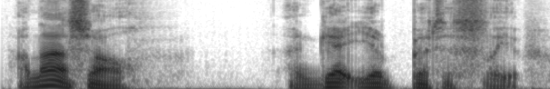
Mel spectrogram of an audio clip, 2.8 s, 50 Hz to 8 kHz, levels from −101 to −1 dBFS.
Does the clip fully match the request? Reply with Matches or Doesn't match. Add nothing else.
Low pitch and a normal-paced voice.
Matches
